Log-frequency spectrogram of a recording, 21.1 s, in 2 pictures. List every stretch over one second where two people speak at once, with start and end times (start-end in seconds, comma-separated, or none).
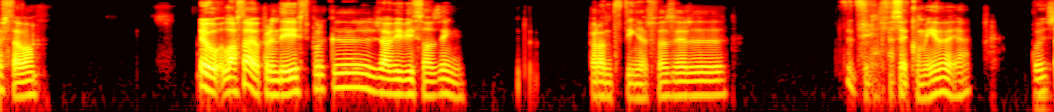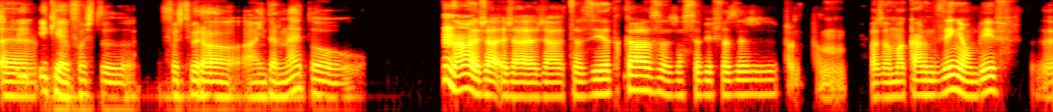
none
